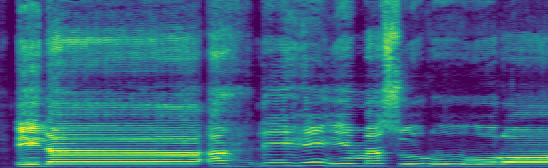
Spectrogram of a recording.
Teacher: اس را کو موٹا یعنی پر پڑھیں گے کیونکہ را کے اوپر پیش ہے · یہاں پر مد منفصل کا قاعدہ ہو رہا ہے کیونکہ لام کے اوپر کھڑا زبر ہے، کھڑا زبر بھی حروف مدہ کے قائم مقام ہوتا ہے اور حروف مدہ کے بعد حمزہ دوسرے کلمے میں آ رہا ہے الف کی شکل میں، تو اس لیے اس میں مد منفصل ہوگا، یعنی اس مد کو ہم 3 الف کی مقدار کھینچ کر پڑھیں گے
